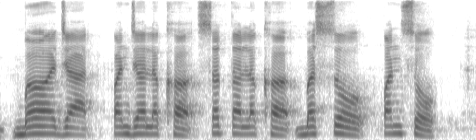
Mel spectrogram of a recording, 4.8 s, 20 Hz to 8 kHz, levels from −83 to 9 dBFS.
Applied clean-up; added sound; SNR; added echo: neural separator model SepFormer DNS4.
